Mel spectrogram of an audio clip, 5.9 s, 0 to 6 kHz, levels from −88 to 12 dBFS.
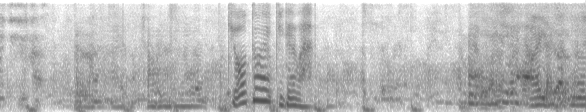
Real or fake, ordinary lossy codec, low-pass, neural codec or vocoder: fake; none; 5.4 kHz; codec, 16 kHz, 2 kbps, FreqCodec, smaller model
